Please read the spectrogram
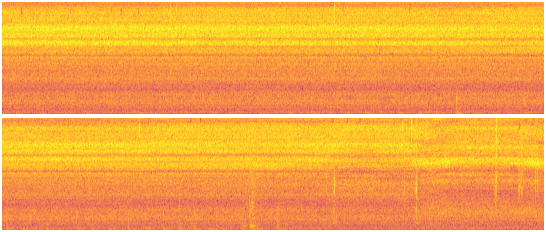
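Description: Faint, steady hiss of workshop background noise with a low hum, broken only by a few soft clicks near the end.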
